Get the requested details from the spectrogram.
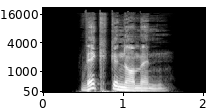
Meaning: past participle of wegnehmen
- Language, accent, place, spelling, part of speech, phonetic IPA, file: German, Germany, Berlin, weggenommen, verb, [ˈvɛkɡəˌnɔmən], De-weggenommen.ogg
